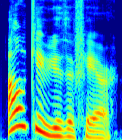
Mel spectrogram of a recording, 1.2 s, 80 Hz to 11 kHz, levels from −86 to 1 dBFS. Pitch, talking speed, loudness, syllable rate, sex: 235 Hz, 245 wpm, -14 LUFS, 4.7 syllables/s, female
